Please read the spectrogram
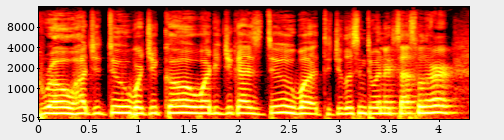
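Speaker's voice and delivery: high, loud, eager questioning; overexcited classmates all asking at once; excited kids. Retold or imitated. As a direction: fire questions like thrilled schoolkids. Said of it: "all the kids were so excited".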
